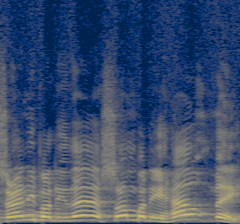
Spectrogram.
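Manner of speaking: shrill, very high scream at top of lungs. Telling a joke, acting out a man dangling from a cliff root, retelling a scream for help. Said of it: "he's screaming at the top of the voice".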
